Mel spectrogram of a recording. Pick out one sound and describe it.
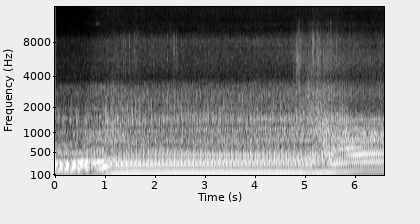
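A sports car engine idles with a deep, loud rumble close by.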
